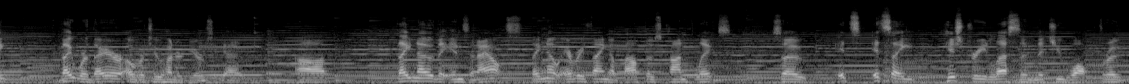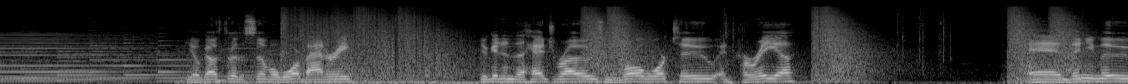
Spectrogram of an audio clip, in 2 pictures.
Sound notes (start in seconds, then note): 14.1 cannon blasting; 19.7 gunshots firing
